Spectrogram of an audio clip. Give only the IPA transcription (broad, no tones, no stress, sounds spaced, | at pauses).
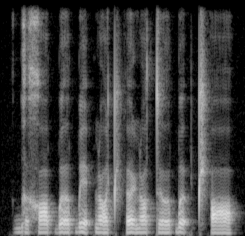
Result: ɡ ə x ɒ ɓ ə ɓ e ʔ ɳ ɒ t͡ʃʼ ə ɳ ɒ t ɵ ɓ ə ʔ t͡ʃʼ ɒ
